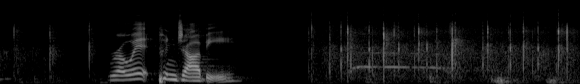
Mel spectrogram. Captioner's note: audience applauds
